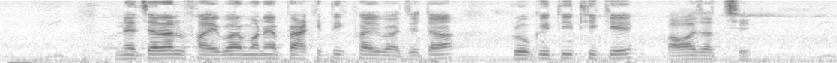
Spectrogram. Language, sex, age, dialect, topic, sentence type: Bengali, male, 18-24, Western, agriculture, statement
